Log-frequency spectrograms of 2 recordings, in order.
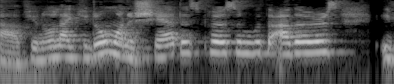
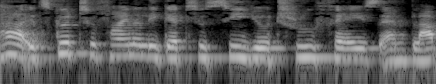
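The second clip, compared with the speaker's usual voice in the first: usual speaking voice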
